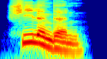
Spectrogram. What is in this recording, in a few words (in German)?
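"schielenden", German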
